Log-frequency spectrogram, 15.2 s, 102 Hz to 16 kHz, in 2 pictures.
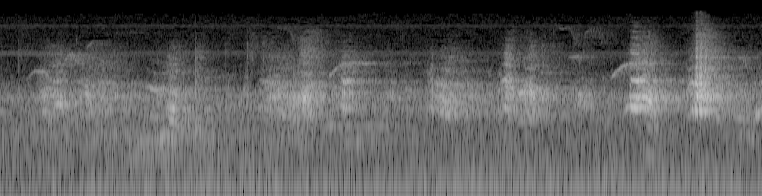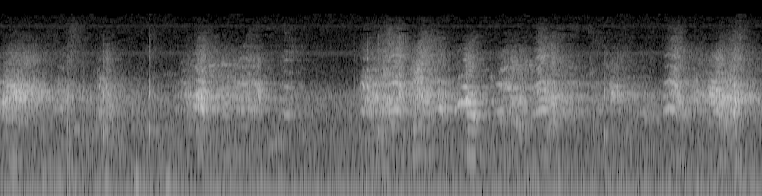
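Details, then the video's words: Grey heron in Estonia, recorded 3 April 2017: a dense series of harsh, croaking bursts, several overlapping, coming in rough clusters about every half second to a second throughout, with a steady faint background hiss. "Grey Heron"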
